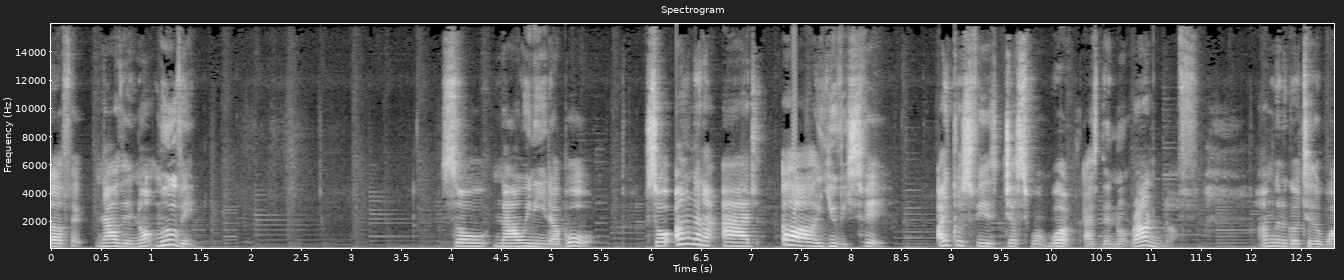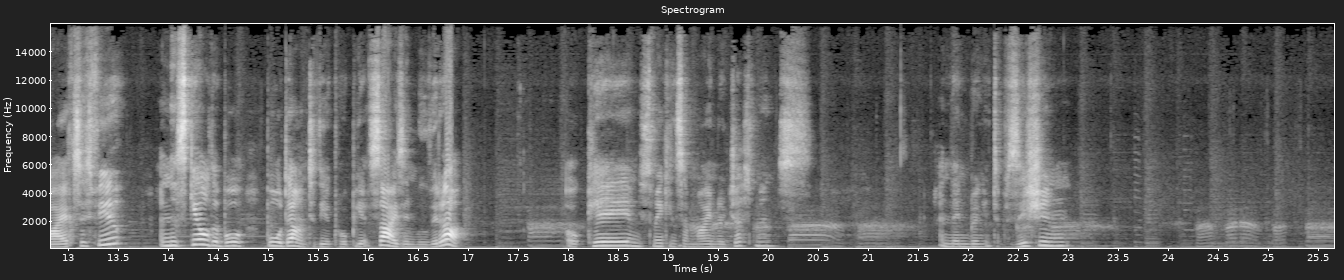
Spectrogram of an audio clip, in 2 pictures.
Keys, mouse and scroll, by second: 3.9 shift+a, 7.8-10.1 middle drag, 10.1 click, 11.4 s, 13.4 g, 15.3 s, 16.4-18.0 middle drag, 18.0-18.4 scroll down 2, 18.4-19.5 middle drag, 19.5 g, 21.7 g, 22.8-25.6 middle drag.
